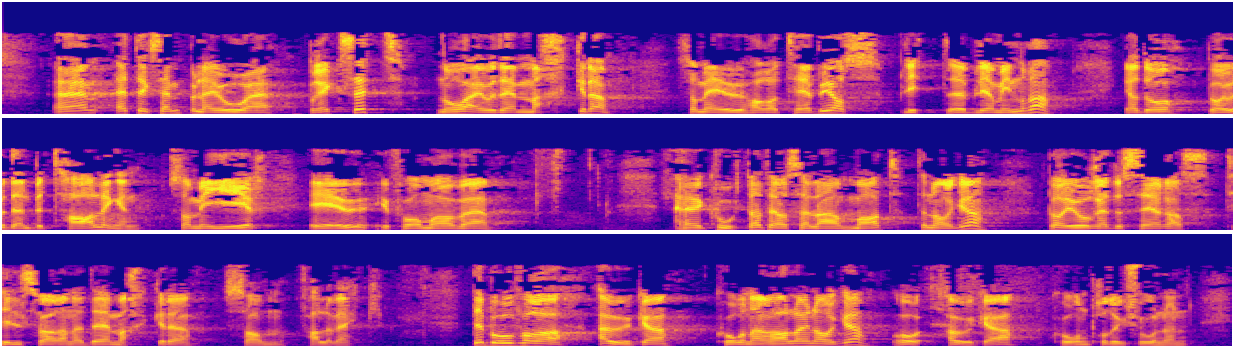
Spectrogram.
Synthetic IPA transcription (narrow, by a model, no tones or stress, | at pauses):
ɛt̪ɛksɛmpəlæɾjʊb̥ɾɛksɪt̪ | noːæɾjʊd̪ɛmɑʁkəd̪ə | sɔmeːʉːɦɑɾɔt̪ʰeːbyːɔsb̥lɪt̪blɪːʁmɪnd̪ʁə | jɑ̰ːd̪ɔːb̥œɾjʊd̪ɛnbət̪ʰɑːlɪŋənsɔmʋɪjiːɾeːʉːɪfɔɾmɑʋ | kʰʋuːt̪ɑt̪ʰɪlɔsɛlːɑmɑːt̪ʰːɪlnɔʁɡə | b̥œɾjʊʁɛd̪ʉseːʁɑst̪ʰɪlsʋɑːʁɑnəd̪ɛmɑʁkəd̪əsɔmfɑlːəʋɛkː | d̪̥ɛːbəhuːfɔʁɔɑʉɡɑkʰuːʁnɑʁɑːləɪnɔʁɡəɔɑʉɡɑkʰuːʁnpʰʁʊd̪ʉkʃuːnən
